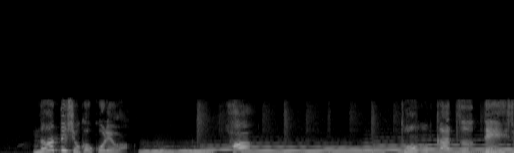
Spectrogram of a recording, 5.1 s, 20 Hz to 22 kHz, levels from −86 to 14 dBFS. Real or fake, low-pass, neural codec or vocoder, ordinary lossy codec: real; none; none; none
